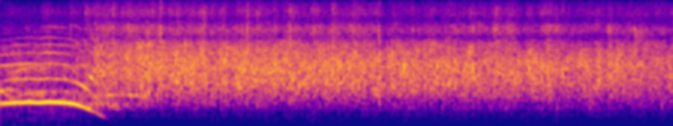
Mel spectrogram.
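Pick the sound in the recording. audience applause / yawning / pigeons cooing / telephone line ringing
audience applause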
